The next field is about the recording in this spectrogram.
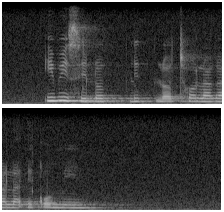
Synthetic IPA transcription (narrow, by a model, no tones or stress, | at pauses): iɓisi | lɔtʰɔlak̬alaʔɛk̬omeːni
